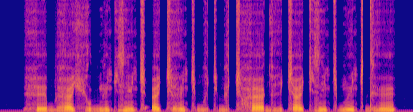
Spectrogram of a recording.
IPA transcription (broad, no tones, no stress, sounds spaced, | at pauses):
h e bʱ æ ç u bʲ õ c zʲ æ̃ c ʔ æ c ɦ ẽ c b i c bʲ ɒ c h æ ɡʱ i c æ c zʲ æ̃ c b ẽ c dʱ ẽ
